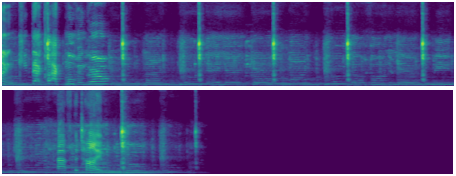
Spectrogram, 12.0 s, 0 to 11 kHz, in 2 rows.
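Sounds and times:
background music with guitar: 0:00.0 - 0:08.5
timer ticking: 0:00.5 - 0:01.8, 0:02.5 - 0:04.8, 0:05.4 - 0:05.8, 0:07.1 - 0:07.9.

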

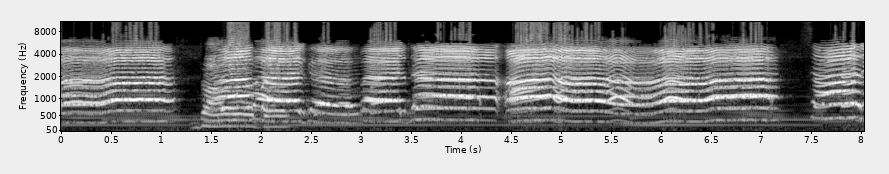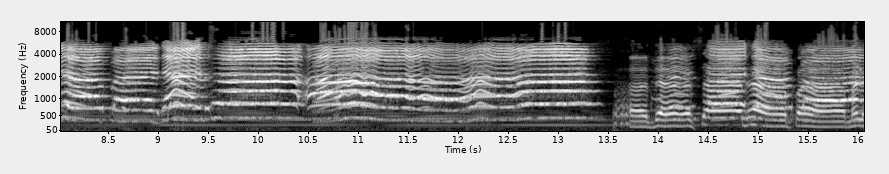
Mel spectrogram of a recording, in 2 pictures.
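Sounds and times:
girls singing a vowel melody: 0:00.0 - 0:16.0
steady drone: 0:00.0 - 0:16.0.

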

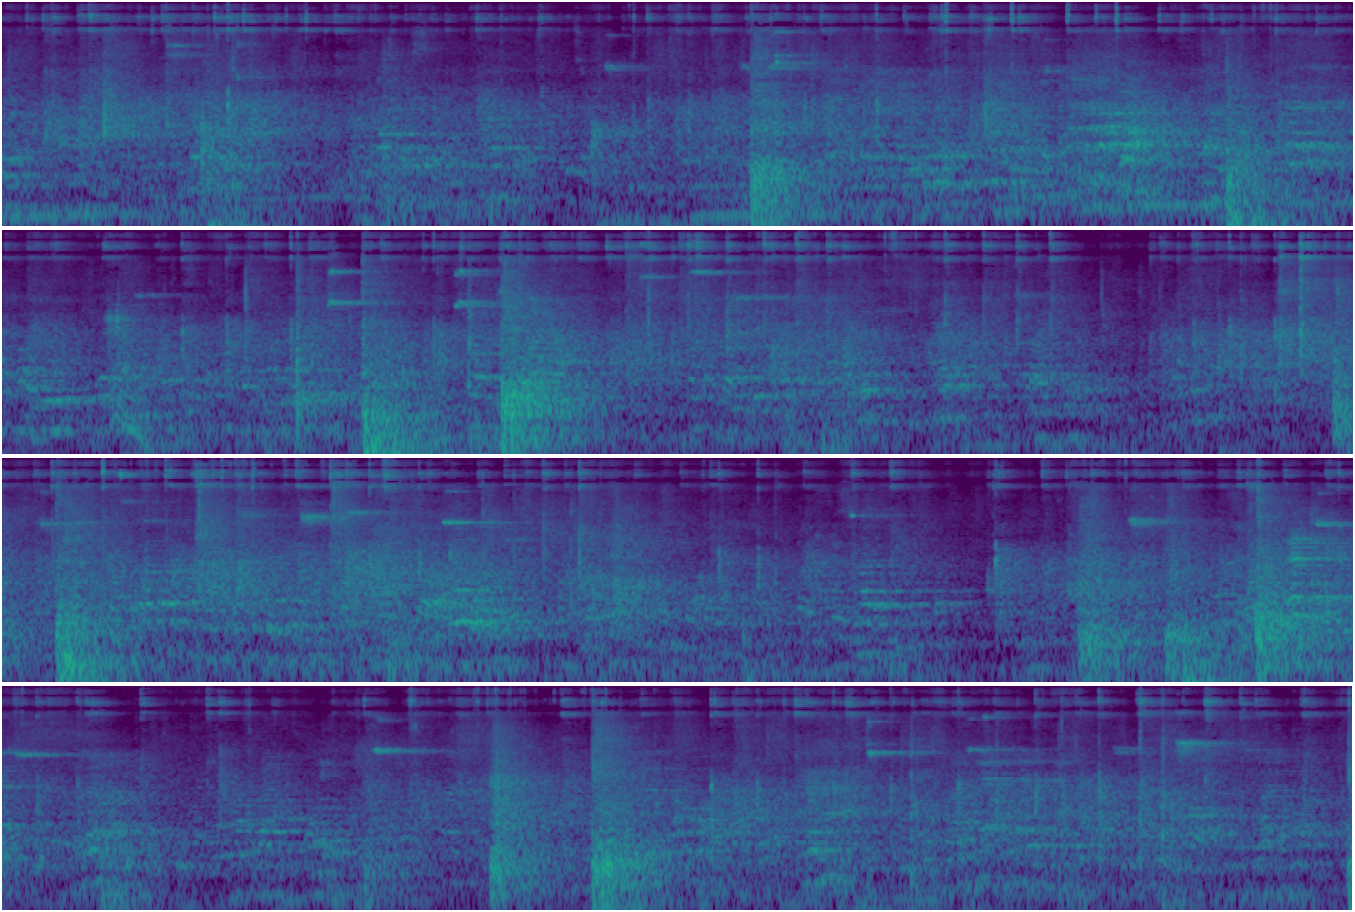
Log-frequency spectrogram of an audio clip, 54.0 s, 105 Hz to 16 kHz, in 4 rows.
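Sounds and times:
table tennis ball knocking: 0:15.3 - 0:20.5, 0:36.8 - 0:39.7.

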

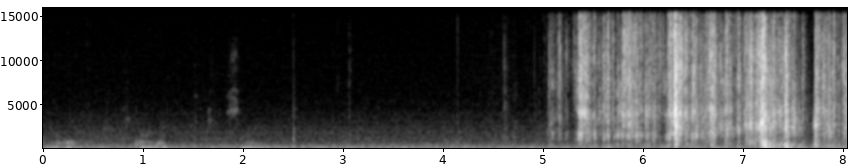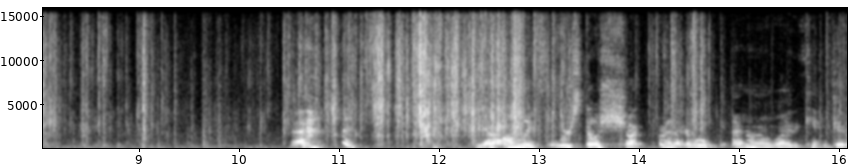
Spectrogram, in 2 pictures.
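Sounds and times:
plastic wrapping crinkling and tearing: 0:05.0 - 0:14.9, 0:15.6 - 0:16.0
person speaking: 0:10.5 - 0:16.0.

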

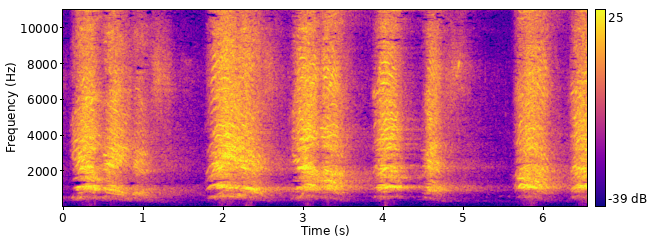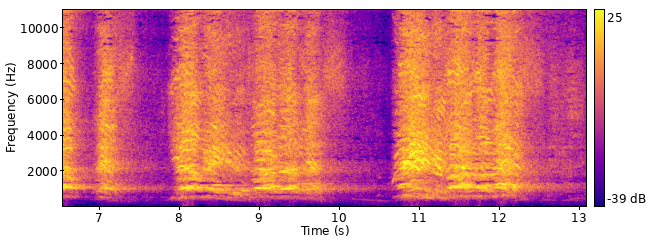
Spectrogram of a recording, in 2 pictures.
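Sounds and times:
cheerleaders shouting a cheer: 0:00.0 - 0:13.0.

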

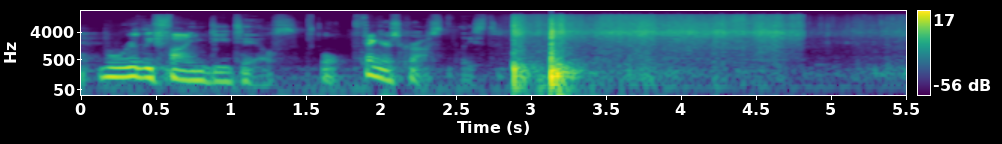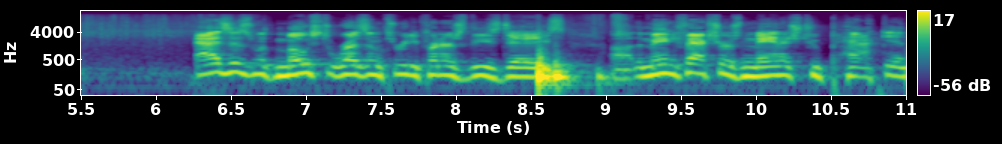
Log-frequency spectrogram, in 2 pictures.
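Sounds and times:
plastic bag crinkling: 0:02.9 - 0:06.7
knock: 0:08.6 - 0:08.9.

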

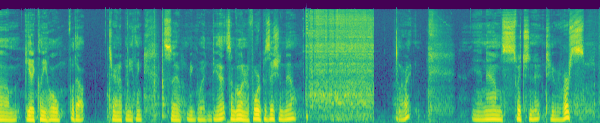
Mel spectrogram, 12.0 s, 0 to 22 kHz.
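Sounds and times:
cordless drill cutting plastic: 0:06.1 - 0:07.5.

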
